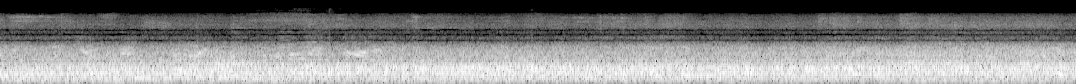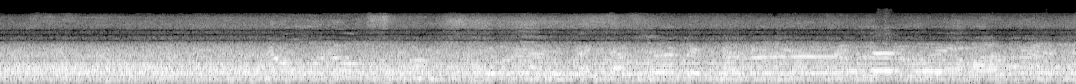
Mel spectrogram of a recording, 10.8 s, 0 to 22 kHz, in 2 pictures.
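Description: Bombardier T1 subway train entering the station and running past along the platform, a steady loud rolling noise of wheels and traction gear.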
